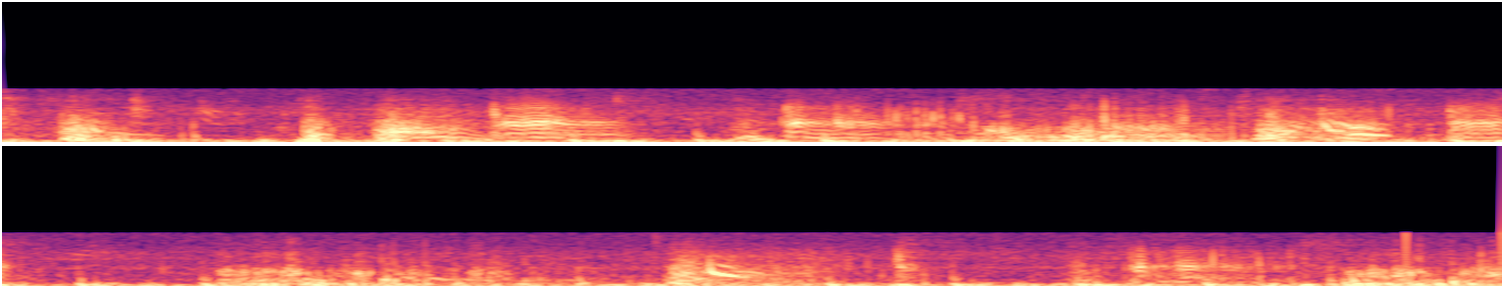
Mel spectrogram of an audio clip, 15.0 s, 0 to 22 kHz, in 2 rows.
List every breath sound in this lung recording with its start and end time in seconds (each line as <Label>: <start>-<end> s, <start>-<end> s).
Inhalation: 1.81-2.41 s
Exhalation: 2.41-3.22 s
Wheeze: 0.27-0.82 s, 2.41-3.22 s, 11.02-11.40 s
